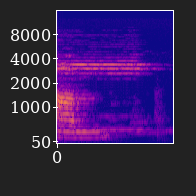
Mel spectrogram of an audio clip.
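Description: A tortilla vendor's short electronic beeping horn sounds nearby, a steady buzzy tone that fades over under two seconds.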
